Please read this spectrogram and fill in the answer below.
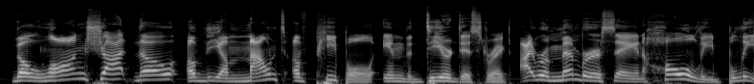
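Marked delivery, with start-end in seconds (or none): none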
